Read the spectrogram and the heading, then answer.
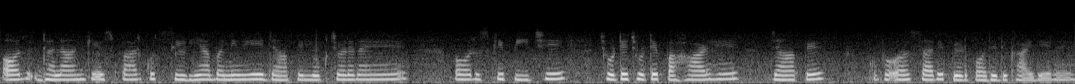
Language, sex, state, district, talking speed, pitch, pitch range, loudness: Hindi, female, Chhattisgarh, Bilaspur, 175 wpm, 225 Hz, 210-235 Hz, -16 LUFS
